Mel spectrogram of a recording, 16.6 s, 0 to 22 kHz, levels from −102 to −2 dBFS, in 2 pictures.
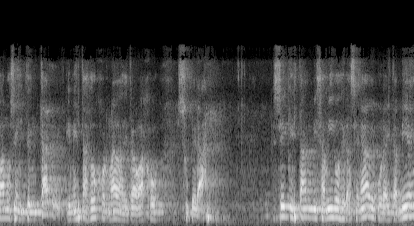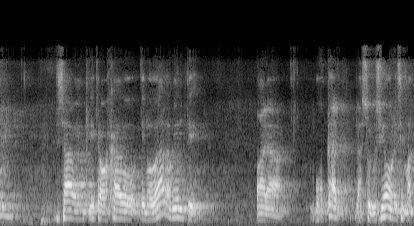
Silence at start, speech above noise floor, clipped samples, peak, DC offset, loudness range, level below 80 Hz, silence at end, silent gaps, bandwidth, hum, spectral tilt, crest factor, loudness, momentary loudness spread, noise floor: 0 s; 33 dB; under 0.1%; -4 dBFS; under 0.1%; 5 LU; -60 dBFS; 0 s; none; 9.4 kHz; none; -7 dB/octave; 16 dB; -19 LUFS; 14 LU; -51 dBFS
